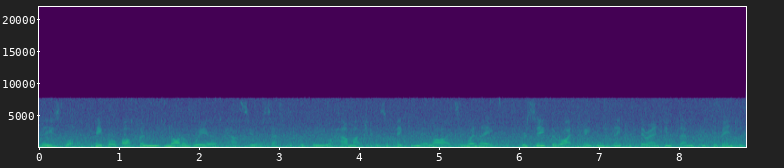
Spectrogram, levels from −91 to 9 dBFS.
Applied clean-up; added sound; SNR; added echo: none; Stream; 3 dB; none.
